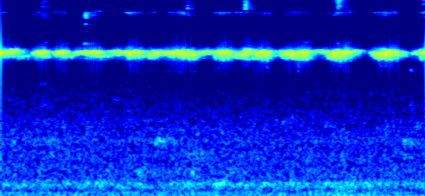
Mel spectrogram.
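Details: Crickets at night in the woods: a steady high chirping trill, pulsing about twice a second without pause, with faint higher insect notes above.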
